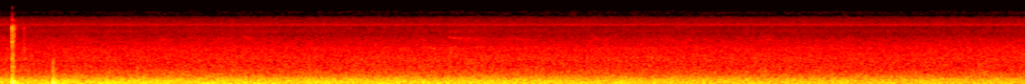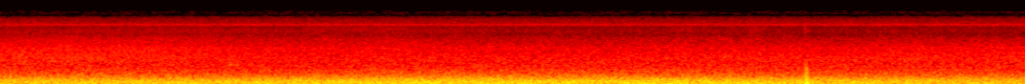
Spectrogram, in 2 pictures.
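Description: Wind blows steadily across an open beach, rumbling into a nearby microphone.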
